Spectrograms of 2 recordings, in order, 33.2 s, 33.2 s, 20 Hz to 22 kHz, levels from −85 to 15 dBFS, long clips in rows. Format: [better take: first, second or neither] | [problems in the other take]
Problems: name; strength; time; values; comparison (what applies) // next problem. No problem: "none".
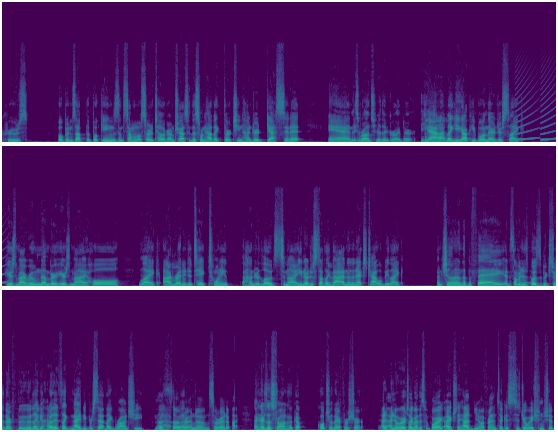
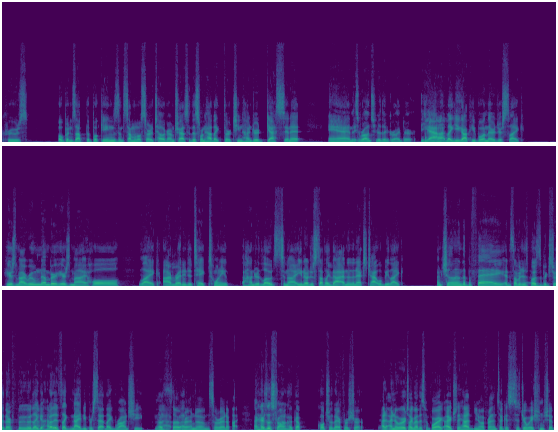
second | siren; faint; from 10 to 11 s; peak 15 dB below the speech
